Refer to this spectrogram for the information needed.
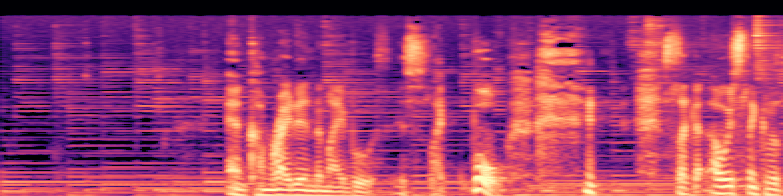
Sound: laughs

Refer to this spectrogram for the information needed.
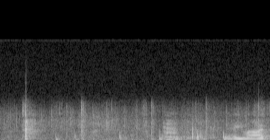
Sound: pencil thuds

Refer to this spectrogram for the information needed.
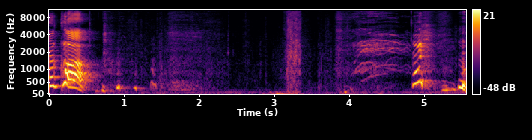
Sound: laughs

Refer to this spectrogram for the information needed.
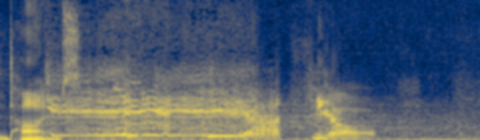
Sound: man yelling

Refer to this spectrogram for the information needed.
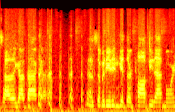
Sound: laughs

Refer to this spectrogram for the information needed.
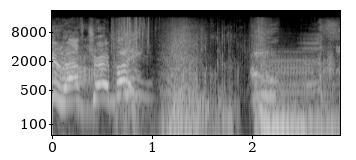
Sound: gagging

